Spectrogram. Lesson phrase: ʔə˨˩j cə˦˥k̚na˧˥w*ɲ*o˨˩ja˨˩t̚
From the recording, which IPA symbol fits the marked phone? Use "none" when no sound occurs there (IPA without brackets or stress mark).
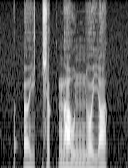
ɲ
